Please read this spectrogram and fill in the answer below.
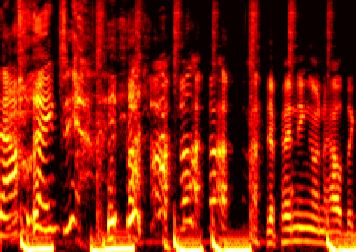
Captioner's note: both laughing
